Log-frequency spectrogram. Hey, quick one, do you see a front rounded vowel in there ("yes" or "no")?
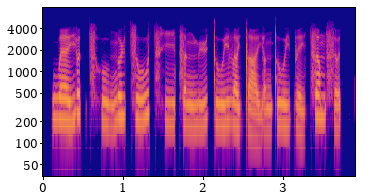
yes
